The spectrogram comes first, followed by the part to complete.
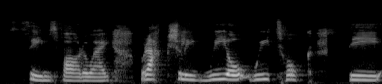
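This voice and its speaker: A woman's medium-pitched voice with a Liverpool accent, a dark, mellow tone and fairly even intonation, against a quiet background. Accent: Liverpool (Scouse). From Liverpool, northern England. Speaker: travel agent. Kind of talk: interview.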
